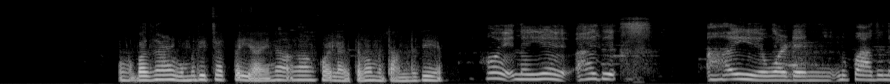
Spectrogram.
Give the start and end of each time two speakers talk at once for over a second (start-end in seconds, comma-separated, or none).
none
